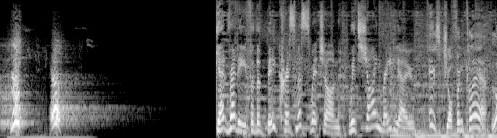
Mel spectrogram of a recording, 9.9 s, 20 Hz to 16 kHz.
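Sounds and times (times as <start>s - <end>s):
working Clumber Spaniel barking: 0.0s - 2.2s
speech: 4.4s - 9.9s.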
